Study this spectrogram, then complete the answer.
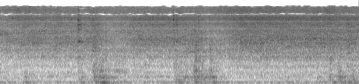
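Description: Brinjal pieces sizzle in hot oil in a pan, a dense, steady hiss with occasional stirring scrapes, close and continuous without speech.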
